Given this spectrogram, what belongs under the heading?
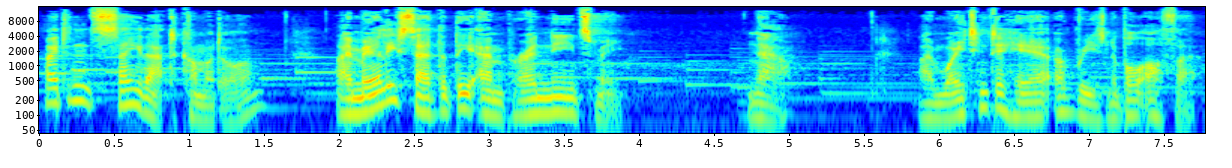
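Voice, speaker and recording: Low-voiced, smug genius inventor played by a man. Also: big pitch swings, faint music behind. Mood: smug, commanding. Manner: measured, drawling, suavely condescending. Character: smug, unflappable male genius inventor held prisoner. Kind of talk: science fiction audio drama acting.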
